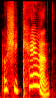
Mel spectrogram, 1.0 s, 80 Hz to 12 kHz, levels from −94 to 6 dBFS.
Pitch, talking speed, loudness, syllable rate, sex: 295 Hz, 190 wpm, -16 LUFS, 3.7 syllables/s, female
